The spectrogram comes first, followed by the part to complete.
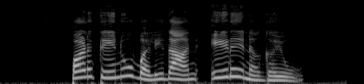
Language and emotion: Gujarati, neutral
